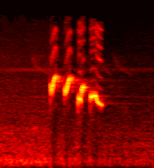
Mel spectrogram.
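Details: A single rapid phrase from a female red-whiskered bulbul calling to attract a strong male: four bright, clipped notes, each sliding down in pitch, with the last one lowest, all within half a second.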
